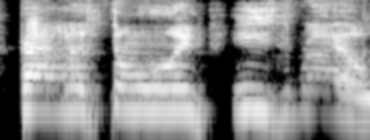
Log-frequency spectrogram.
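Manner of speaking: high, drawn-out mock chant; mocking protesters. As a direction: whine it like a protester you can't stand. Mimics protesters he is sick of.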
